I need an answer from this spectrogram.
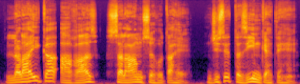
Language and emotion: Urdu, neutral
